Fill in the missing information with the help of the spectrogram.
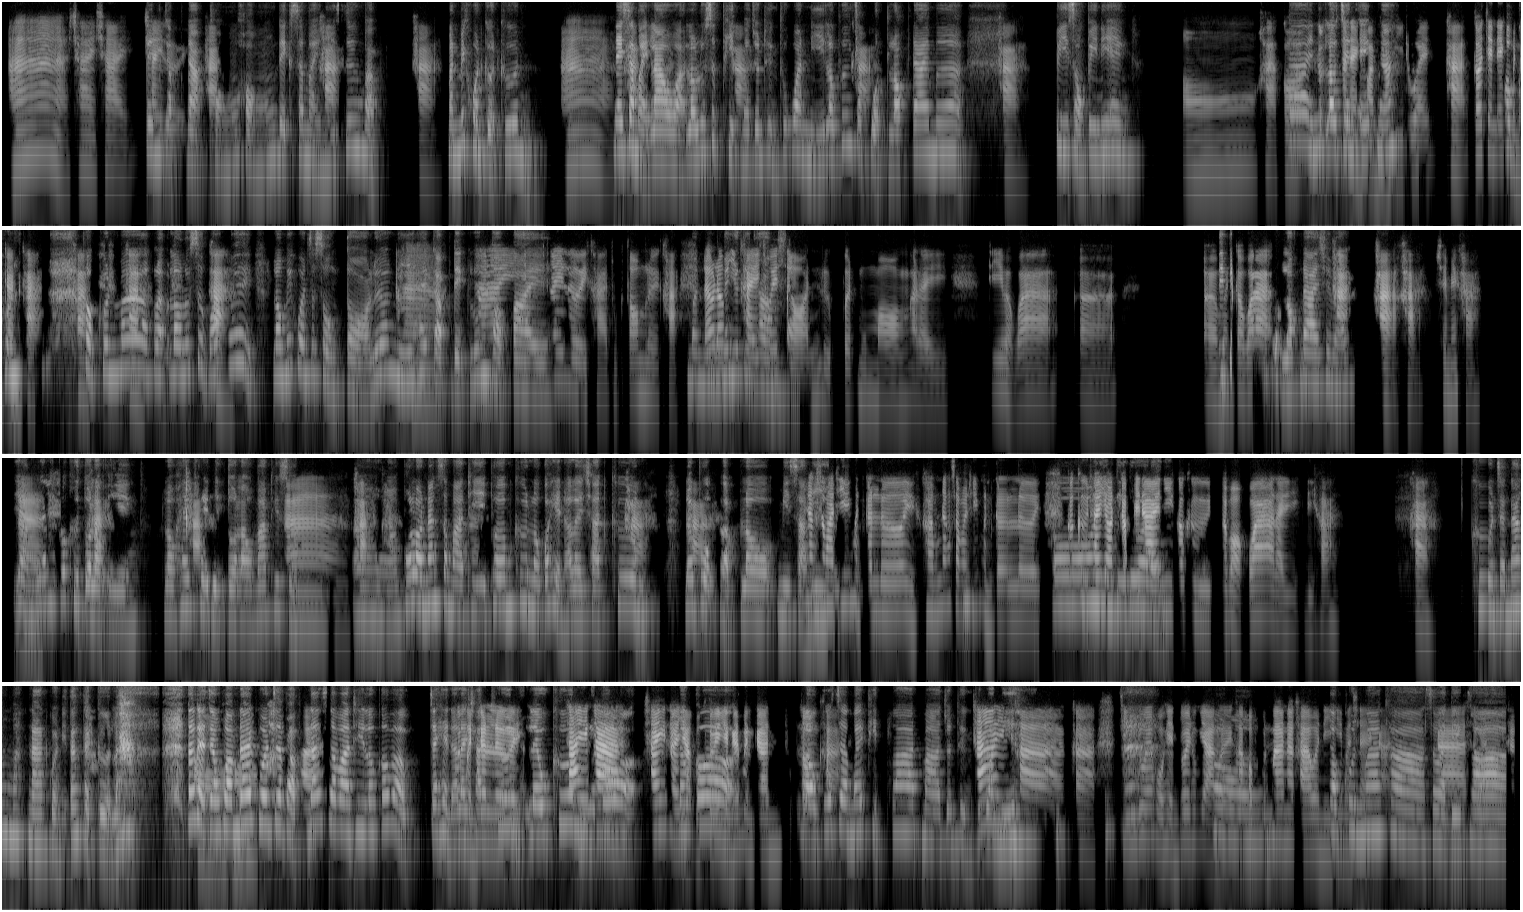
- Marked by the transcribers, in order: tapping; chuckle; other background noise; surprised: "อุ๊ย ! นั่งสมาธิเหมือนกันเลย ค นั่งสมาธิเหมือนกันเลย"; unintelligible speech; laughing while speaking: "อ๋อ"; chuckle
- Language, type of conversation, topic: Thai, unstructured, บทเรียนชีวิตอะไรที่คุณไม่มีวันลืม?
